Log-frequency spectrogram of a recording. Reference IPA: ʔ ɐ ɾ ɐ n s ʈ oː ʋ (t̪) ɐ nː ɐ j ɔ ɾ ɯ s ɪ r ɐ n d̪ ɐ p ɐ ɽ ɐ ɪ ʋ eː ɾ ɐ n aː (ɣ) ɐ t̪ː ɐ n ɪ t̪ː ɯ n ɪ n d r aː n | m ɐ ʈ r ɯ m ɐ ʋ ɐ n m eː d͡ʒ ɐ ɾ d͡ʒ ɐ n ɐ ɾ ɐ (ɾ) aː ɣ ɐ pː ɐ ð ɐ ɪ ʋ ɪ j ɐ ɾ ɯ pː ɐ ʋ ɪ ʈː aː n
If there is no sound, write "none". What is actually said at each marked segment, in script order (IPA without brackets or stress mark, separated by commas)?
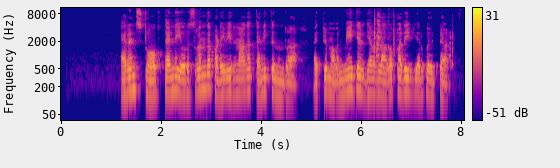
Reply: t̪, ɣ, ɭ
